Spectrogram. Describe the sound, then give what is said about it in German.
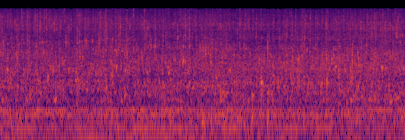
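A small, step-wide mountain stream flowing down the mountain during a thaw trickles and burbles steadily, a continuous bright watery wash with no voices over it. “hier ist Tauwetter und wir steigen gerade über einen äh, ja, schrittbreiten kleinen Bach, Schrägstrich Rinnsal, das hier den Berg herunterfließt.”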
